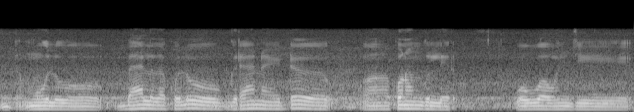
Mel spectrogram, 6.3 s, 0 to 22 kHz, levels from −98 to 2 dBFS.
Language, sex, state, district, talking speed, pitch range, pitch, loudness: Tulu, male, Karnataka, Dakshina Kannada, 55 wpm, 110-125 Hz, 115 Hz, -19 LUFS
